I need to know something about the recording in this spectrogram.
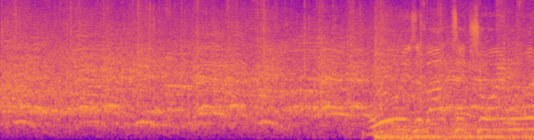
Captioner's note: crowd chants "nxt"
